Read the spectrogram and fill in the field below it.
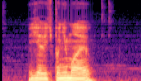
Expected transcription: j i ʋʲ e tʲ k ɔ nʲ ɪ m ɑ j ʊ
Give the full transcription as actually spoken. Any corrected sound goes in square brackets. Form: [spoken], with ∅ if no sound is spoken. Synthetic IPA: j [a] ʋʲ [i] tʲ [p] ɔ nʲ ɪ m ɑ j ʊ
